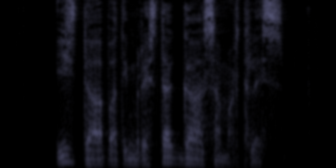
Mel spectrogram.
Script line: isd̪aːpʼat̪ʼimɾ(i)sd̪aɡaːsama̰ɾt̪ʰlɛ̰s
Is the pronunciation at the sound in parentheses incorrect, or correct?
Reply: incorrect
